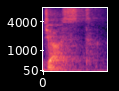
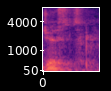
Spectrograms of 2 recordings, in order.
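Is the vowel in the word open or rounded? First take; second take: open; rounded. First: The vowel is an open, unrounded 'uh' sound. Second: The vowel is a rounded, French-like 'u' sound. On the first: The speaker calls it right. "Le U ici se lit A" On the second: The speaker calls it wrong. "et non"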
